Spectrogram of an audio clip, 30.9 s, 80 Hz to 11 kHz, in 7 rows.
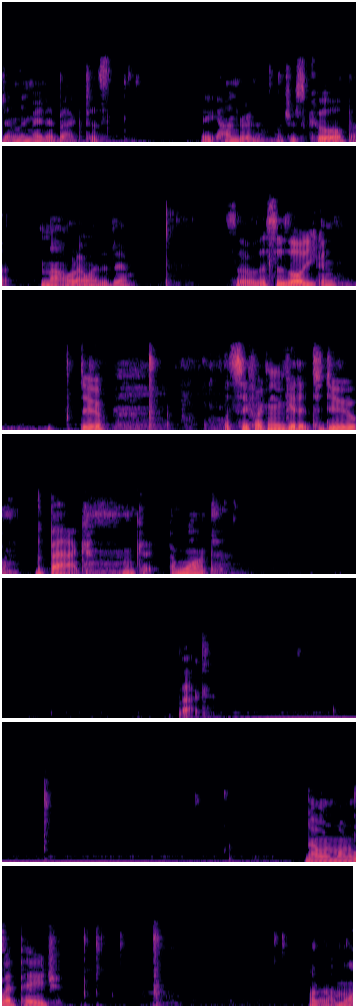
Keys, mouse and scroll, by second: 1.6 click, 3.3 right click, 5.8 click, 16.0 click, 21.4 click, 29.9 click.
